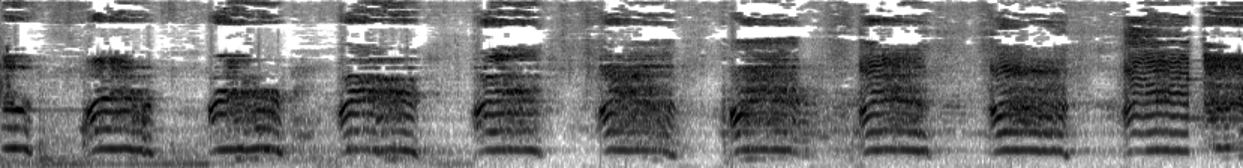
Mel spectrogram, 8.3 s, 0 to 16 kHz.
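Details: Newborn baby girl, 3,140 grams, just delivered by C-section, crying: rhythmic high-pitched cries, about ten bursts, each followed by a quick breath.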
